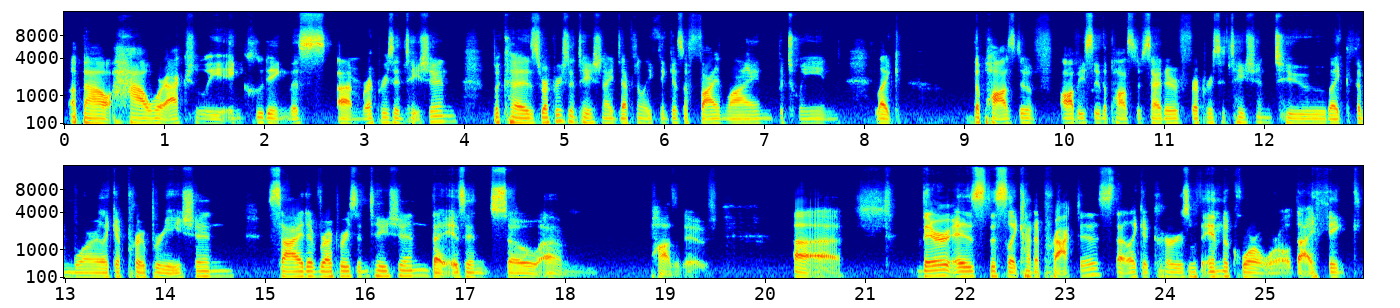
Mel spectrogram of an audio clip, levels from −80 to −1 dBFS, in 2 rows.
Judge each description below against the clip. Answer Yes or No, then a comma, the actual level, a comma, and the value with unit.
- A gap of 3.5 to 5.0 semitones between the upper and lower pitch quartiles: No, narrow, 2.6 semitones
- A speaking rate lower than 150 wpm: Yes, slow, 135 wpm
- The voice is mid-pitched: No, low, 110 Hz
